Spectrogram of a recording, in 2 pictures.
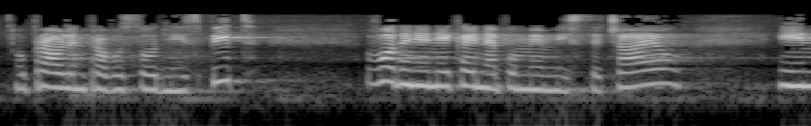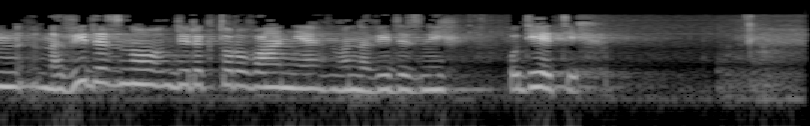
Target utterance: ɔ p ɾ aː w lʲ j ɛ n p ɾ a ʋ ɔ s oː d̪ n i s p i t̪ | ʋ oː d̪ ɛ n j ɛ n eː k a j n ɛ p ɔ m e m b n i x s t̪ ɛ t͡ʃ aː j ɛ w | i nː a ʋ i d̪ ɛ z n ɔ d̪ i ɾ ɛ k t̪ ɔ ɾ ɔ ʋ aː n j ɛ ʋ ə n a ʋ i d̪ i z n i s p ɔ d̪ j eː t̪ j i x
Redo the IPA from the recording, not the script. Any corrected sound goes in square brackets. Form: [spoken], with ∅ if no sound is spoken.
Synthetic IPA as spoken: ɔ p ɾ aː w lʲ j ɛ n p ɾ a ʋ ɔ s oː d̪ n i s p i t̪ | ʋ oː d̪ ɛ n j ɛ n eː k a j n ɛ p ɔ m e m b n i x s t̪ ɛ t͡ʃ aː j ɛ w | i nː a ʋ i d̪ ɛ z n ɔ d̪ i ɾ ɛ k t̪ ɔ ɾ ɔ ʋ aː n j ɛ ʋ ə n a ʋ i d̪ [ɛ] z n i [x] p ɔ d̪ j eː t̪ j i x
